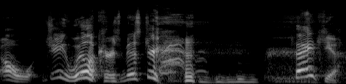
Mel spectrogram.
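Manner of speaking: high, loud gee-whiz voice; wholesome 1950s kid. Retold or imitated. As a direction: beam with gosh-golly gratitude. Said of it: "he's like".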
